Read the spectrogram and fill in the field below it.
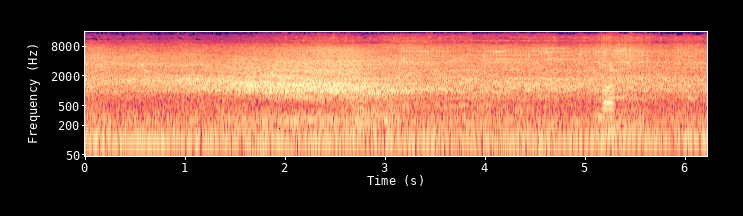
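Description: Cars drive past on a road.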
